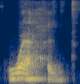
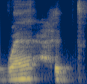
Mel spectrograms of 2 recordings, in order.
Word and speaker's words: واحد: So you have to pronounce them like this, واحد. I wouldn't say واحد. No, it's واحد. Wa, because I have a long vowel, which is alif, wa, and then حد. It's a short vowel because it's not written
